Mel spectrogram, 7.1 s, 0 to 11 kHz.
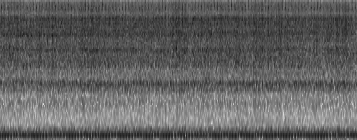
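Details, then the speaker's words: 1997 Pontiac Grand Prix GTP coupe idling with no catalytic converter fitted: a steady, even low rumble with a smooth regular pulse and no knocks or misses; normal, clean idle. "man she's running great nothing no no cat on there"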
